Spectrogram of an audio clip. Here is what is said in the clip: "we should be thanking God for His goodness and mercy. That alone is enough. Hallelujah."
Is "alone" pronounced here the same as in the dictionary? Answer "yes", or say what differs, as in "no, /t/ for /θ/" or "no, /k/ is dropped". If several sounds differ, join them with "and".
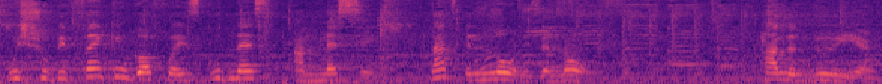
yes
